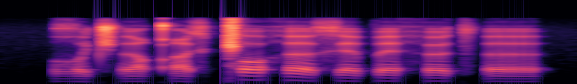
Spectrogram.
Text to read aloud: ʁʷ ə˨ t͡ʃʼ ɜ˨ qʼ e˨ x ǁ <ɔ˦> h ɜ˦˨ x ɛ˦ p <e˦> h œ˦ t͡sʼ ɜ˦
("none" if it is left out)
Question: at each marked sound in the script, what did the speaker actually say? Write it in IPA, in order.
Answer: ɔ˦, ɛ˦

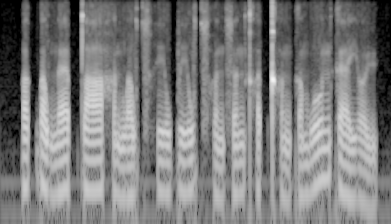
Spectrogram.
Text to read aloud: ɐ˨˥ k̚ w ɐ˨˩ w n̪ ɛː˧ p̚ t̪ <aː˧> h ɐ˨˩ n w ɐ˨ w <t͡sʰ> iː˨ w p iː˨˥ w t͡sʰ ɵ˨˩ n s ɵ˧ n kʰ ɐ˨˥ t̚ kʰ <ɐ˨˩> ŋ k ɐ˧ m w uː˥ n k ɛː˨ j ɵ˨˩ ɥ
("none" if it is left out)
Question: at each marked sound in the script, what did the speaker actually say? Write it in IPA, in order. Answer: aː˨˧, t͡sʰ, ɐ˨˩

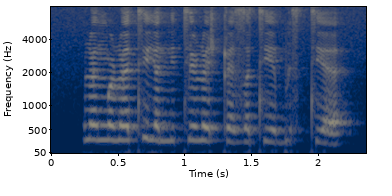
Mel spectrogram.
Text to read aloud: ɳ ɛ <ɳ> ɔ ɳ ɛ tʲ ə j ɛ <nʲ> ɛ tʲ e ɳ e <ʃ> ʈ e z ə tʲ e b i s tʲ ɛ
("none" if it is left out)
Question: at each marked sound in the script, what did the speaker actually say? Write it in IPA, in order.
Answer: ŋ, nʲ, ʃ

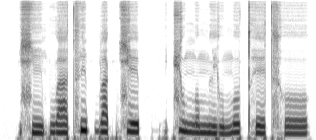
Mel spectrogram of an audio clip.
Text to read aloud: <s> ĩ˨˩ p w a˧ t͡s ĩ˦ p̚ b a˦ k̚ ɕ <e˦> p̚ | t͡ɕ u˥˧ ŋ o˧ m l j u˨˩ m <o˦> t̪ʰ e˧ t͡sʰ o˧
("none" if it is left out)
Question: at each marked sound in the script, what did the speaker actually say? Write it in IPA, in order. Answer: ɕ, e˦, o˦

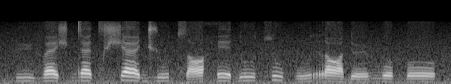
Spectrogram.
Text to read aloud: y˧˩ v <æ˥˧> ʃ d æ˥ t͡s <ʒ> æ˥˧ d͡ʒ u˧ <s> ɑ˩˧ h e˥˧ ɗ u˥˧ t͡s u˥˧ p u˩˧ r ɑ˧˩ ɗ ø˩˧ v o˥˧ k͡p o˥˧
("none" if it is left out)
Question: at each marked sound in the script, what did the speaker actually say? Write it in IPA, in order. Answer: æ˥˧, ʃ, t͡s

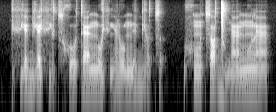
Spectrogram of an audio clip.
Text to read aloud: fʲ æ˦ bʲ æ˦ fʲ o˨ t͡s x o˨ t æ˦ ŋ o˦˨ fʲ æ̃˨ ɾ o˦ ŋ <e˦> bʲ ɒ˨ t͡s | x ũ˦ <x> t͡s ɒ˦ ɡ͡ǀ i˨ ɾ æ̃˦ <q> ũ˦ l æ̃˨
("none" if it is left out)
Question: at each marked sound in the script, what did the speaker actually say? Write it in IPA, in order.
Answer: e˨, none, ŋ

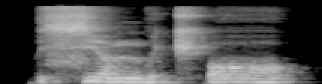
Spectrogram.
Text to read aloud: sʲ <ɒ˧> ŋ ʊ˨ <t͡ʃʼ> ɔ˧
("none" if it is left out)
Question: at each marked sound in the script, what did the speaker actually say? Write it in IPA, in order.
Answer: ɒ˧, t͡ʃʼ

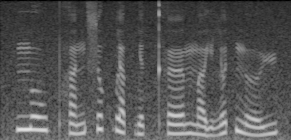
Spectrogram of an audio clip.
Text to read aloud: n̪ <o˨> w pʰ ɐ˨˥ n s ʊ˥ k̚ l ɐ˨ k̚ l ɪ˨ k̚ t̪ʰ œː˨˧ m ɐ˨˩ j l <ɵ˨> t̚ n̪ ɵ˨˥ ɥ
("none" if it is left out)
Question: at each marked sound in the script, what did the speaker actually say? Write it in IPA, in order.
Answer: o˧, ɵ˥

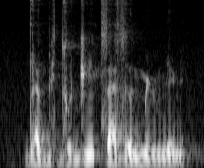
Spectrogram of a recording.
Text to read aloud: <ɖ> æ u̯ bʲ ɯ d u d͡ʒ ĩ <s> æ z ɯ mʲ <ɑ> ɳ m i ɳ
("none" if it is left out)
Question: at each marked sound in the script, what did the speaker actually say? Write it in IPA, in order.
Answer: ɖ, t͡s, ɑ

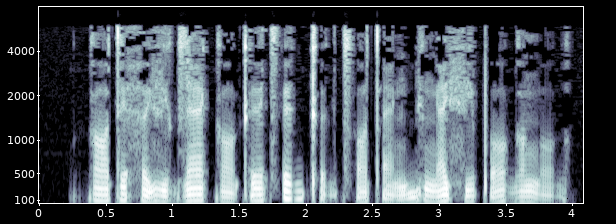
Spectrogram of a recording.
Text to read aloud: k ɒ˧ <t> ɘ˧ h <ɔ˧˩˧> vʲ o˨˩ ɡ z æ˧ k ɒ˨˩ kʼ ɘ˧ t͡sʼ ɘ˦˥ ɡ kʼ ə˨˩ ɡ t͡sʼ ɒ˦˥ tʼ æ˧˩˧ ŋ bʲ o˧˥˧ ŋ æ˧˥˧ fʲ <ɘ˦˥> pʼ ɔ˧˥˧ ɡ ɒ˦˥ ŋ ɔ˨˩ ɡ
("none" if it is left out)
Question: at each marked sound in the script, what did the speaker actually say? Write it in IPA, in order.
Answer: t, ə˧˩˧, ɘ˧˥˧

